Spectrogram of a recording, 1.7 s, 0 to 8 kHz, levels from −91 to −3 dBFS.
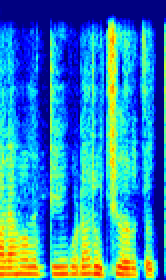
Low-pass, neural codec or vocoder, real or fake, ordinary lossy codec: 7.2 kHz; codec, 16 kHz in and 24 kHz out, 0.6 kbps, FireRedTTS-2 codec; fake; none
